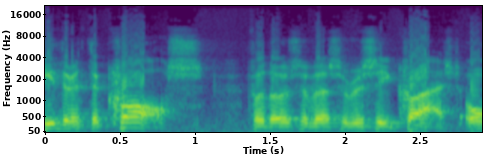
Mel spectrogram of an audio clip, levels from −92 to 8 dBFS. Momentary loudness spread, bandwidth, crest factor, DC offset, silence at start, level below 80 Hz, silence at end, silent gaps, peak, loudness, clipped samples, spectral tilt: 13 LU; 12 kHz; 12 dB; under 0.1%; 0 s; -46 dBFS; 0 s; none; 0 dBFS; -11 LUFS; 0.7%; -5.5 dB/octave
